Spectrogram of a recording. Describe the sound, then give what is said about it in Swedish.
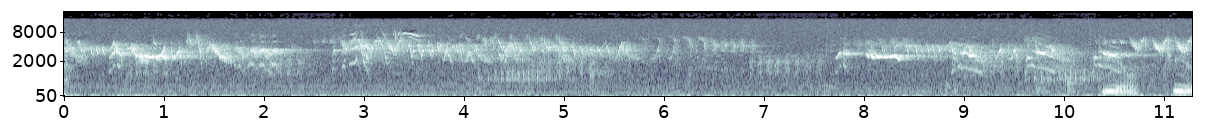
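A song thrush sings bright, varied phrases, each repeated a few times in quick bursts with short pauses between, clear against a quiet background. “Ni hör, den upprepar temat några gånger. Ganska varierat. Improviserar och lirar.”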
